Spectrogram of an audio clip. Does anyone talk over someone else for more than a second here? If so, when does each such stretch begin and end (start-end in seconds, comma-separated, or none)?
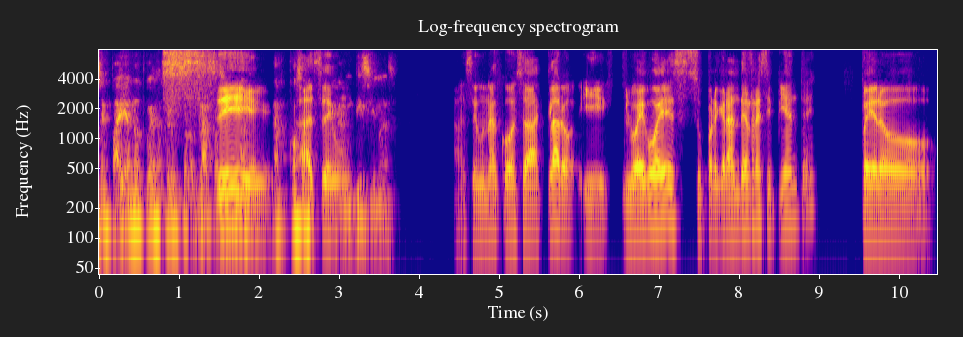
0.8-3.2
